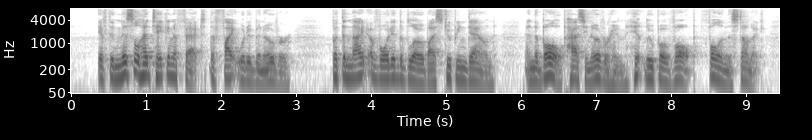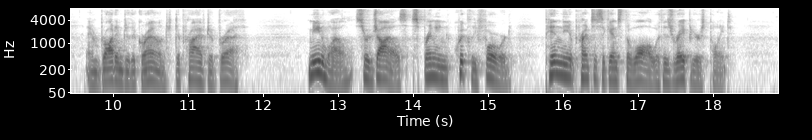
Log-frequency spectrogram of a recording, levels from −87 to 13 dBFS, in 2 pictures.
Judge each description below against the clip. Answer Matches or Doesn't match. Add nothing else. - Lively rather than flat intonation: Doesn't match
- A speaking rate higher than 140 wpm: Matches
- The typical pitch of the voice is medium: Doesn't match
